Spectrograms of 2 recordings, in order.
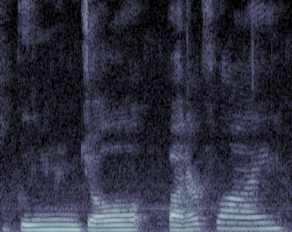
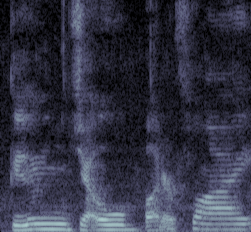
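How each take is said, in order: First: The name is said with its standard pronunciation. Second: The name is said with a nonstandard pronunciation. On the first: This is the form the speaker knows is correct. The speaker calls it right. "even though I know it's" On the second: This is the form the speaker picked up early and prefers. The speaker calls it wrong. "I obviously want to call him this"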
